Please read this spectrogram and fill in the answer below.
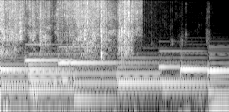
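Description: Aluminium foil crinkling and crackling as it is folded and crimped by hand, over background music; the crinkling stops about one and a half seconds in.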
